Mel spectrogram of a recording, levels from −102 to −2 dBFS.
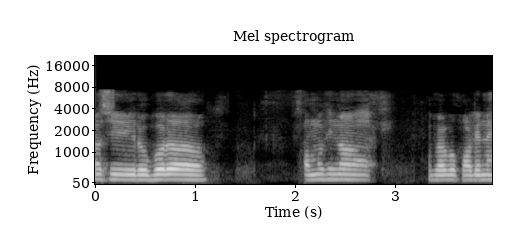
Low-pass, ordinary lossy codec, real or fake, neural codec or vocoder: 7.2 kHz; AAC, 32 kbps; fake; codec, 44.1 kHz, 3.4 kbps, Pupu-Codec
